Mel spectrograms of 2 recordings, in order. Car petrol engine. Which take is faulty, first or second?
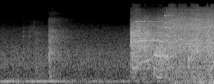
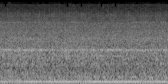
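first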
